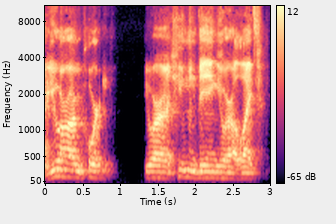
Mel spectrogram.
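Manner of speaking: usual speaking voice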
